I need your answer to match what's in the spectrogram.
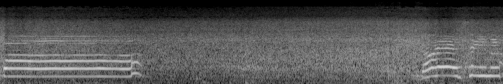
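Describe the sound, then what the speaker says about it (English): Waterfall inside a river cave, a constant broad rushing roar of falling water, loud and close, with people talking and calling out over it at the start and end. "I hear a waterfall. Oh Lord. Here's the waterfall."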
